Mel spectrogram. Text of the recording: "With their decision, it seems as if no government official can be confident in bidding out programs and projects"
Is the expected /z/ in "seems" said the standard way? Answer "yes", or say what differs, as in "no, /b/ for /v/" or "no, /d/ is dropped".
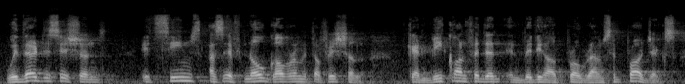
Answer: no, /s/ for /z/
